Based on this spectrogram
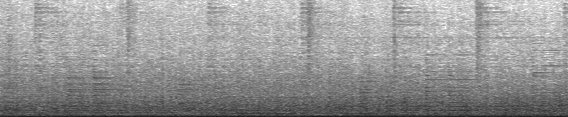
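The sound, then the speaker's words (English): An execution van's engine rumbles steadily, a deep continuous drone with road noise and faint hiss on top, like riding inside the van as it drives along. “So you got these guys driving, I guess what you call an execution van.”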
